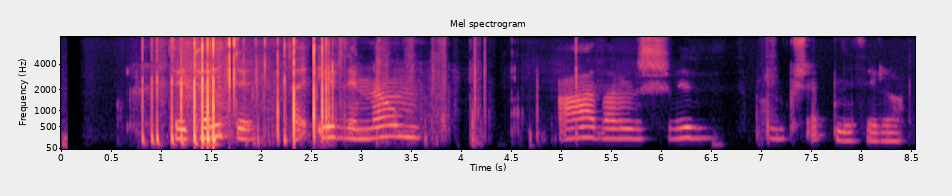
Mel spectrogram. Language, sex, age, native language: Icelandic, female, 11, Icelandic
